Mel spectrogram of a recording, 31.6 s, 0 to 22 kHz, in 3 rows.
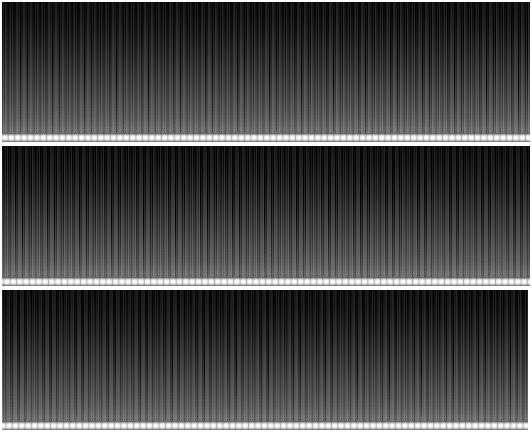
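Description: Theta binaural beat: a steady low pure tone, its two channels set to beat at 7.83 Hz (the Schumann resonance), giving a fast, even pulse.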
